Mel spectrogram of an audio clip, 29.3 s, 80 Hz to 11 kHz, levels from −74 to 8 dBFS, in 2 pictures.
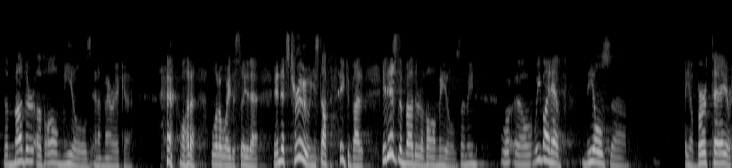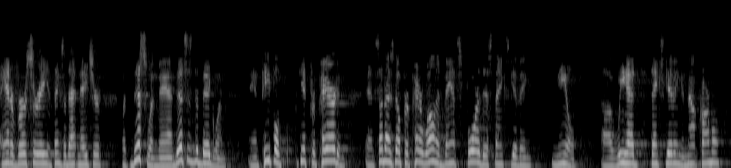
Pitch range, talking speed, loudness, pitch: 155-200 Hz, 170 wpm, -25 LUFS, 180 Hz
